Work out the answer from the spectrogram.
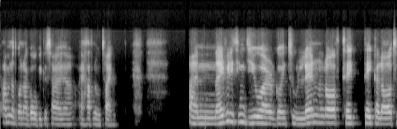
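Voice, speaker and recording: A woman's voice: mid-range voice, darkish tone. Woman, guest speaker, hesitant delivery, many fillers, English, muffled call audio. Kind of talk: online presentation talk. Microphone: video call.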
